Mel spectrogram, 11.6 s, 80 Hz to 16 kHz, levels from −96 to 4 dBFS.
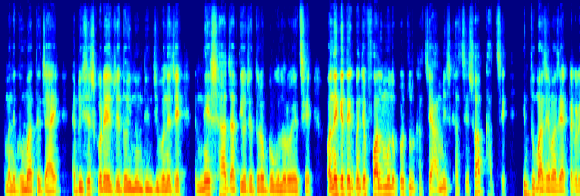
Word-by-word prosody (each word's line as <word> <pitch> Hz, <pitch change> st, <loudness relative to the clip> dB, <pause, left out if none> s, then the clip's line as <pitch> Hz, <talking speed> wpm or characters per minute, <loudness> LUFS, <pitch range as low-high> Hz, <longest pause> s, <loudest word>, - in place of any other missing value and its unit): মানে 100 Hz, 0 st, -1 dB
ঘুমাতে 105 Hz, -2 st, +1 dB
যায়। 95 Hz, -1 st, +1 dB, 0.5 s
বিশেষ 120 Hz, +2 st, 0 dB
করে 115 Hz, -1 st, +3 dB, 0.2 s
যে 110 Hz, -, +2 dB
দৈনন্দিন 110 Hz, 0 st, +2 dB
জীবনে 105 Hz, 0 st, +1 dB
যে 105 Hz, -, +4 dB, 0.5 s
নেশা 125 Hz, +1 st, +2 dB
জাতীয় 110 Hz, 0 st, 0 dB
যে -, -, +1 dB
দ্রব্যগুলো 105 Hz, -1 st, +1 dB
রয়েছে, 100 Hz, -1 st, -1 dB, 0.5 s
অনেকে 140 Hz, +3 st, +7 dB
দেখবেন 135 Hz, 0 st, +3 dB
যে -, -, +3 dB
ফলমূল 135 Hz, +1 st, +3 dB
ও -, -, -11 dB
প্রচুর 130 Hz, 0 st, -4 dB
খাচ্ছে, 120 Hz, 0 st, -12 dB, 0.2 s
আমিষ 125 Hz, +2 st, -4 dB
খাচ্ছে, 120 Hz, -1 st, -15 dB
সব 175 Hz, +3 st, 0 dB
খাচ্ছে। 105 Hz, -3 st, -16 dB, 0.4 s
কিন্তু 150 Hz, -3 st, -4 dB
মাঝে, 110 Hz, -1 st, +2 dB
মাঝে 105 Hz, 0 st, 0 dB
একটা 100 Hz, 0 st, -8 dB
করে 100 Hz, 0 st, -4 dB
110 Hz, 155 wpm, -21 LUFS, 105-130 Hz, 0.5 s, অনেকে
